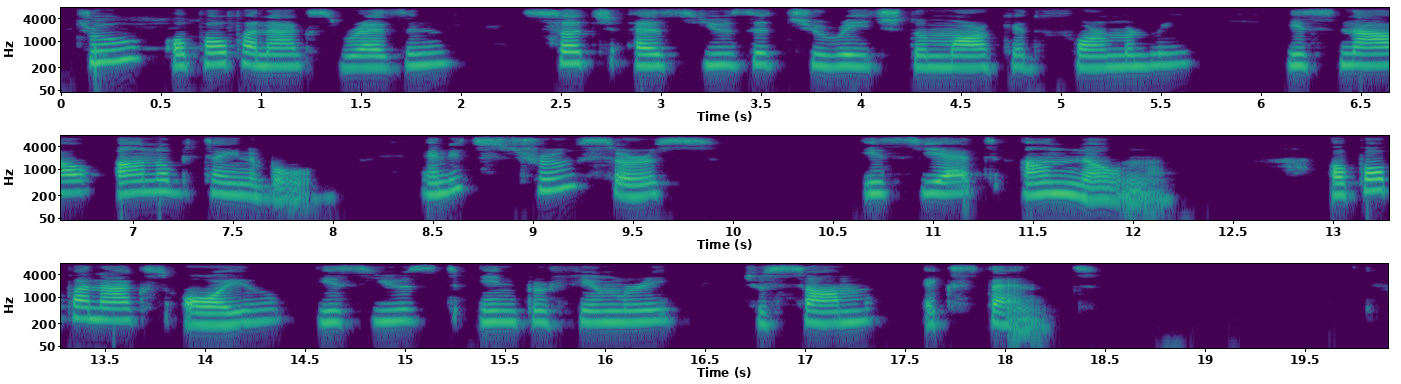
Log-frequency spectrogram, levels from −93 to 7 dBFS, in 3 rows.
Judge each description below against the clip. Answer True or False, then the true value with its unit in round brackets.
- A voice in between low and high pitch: False (225 Hz)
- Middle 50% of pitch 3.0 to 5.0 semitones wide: False (2.4 semitones)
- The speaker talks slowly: True (90 wpm)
